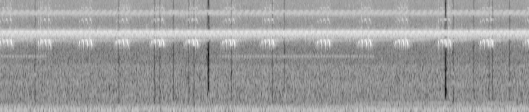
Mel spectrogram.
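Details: Crickets at night with a regular pulse of short chirps, about two each second, over a persistent high ringing tone, a couple of sharp clicks, and low hum.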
